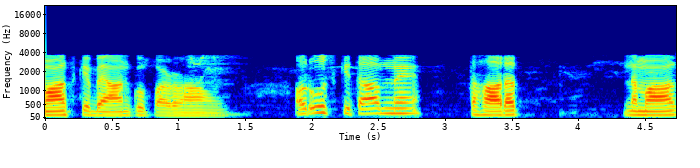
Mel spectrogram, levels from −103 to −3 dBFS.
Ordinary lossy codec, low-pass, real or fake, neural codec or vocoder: none; 3.6 kHz; real; none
